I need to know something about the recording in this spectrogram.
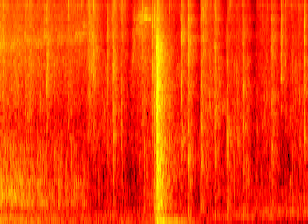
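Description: A pit bull walking on a tile floor, its claws clicking lightly, with one loud thump about three seconds in.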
